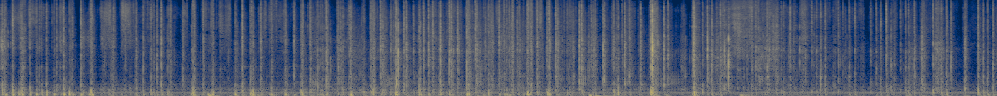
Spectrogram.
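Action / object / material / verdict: tap / plastic noodle pouch / plastic film / none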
